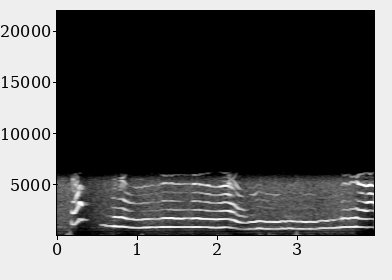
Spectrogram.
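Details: Greyhound–Chihuahua mix, a talking pet dog, produces a long sustained howl that wavers gently, dips midway and rises again, after a brief rising yelp at the start.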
